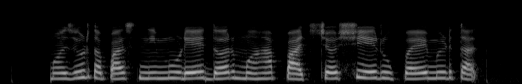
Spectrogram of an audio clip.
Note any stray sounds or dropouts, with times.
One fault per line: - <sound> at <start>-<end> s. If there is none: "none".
none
